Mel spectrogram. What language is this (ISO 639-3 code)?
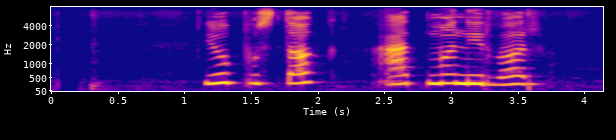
nep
